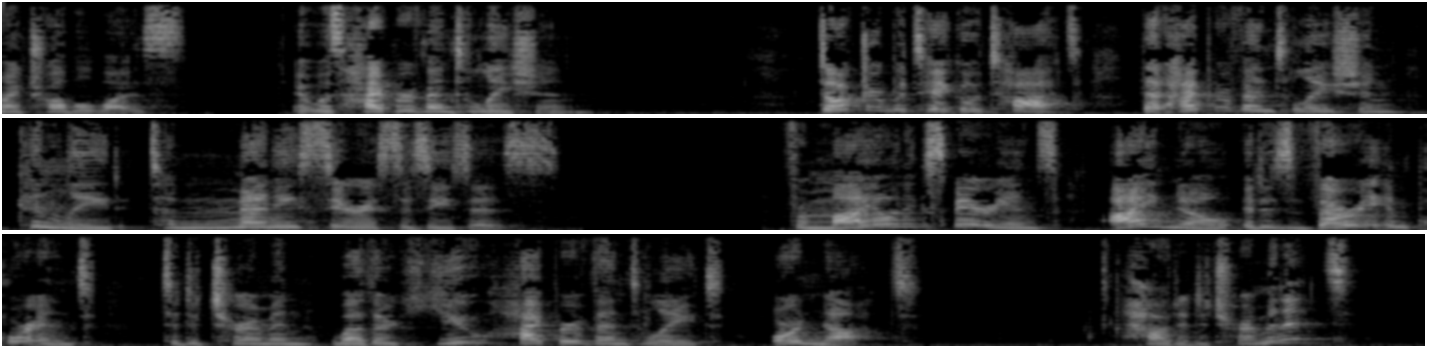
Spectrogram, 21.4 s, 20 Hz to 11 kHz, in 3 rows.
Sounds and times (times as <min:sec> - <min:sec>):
Female speech, woman speaking: 0:00.0 - 0:03.0, 0:04.1 - 0:09.9, 0:11.0 - 0:18.8, 0:19.8 - 0:21.1.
